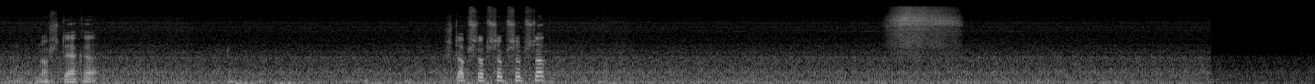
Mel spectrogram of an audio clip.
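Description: A train engine rumbles steadily as the train rolls along and slows down.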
